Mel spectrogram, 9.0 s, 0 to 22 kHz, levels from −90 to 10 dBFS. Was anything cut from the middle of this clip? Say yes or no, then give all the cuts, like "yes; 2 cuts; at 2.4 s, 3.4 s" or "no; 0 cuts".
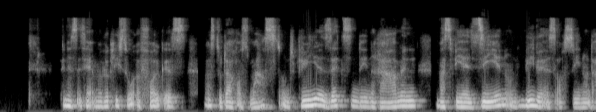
yes; 2 cuts; at 3.0 s, 6.5 s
